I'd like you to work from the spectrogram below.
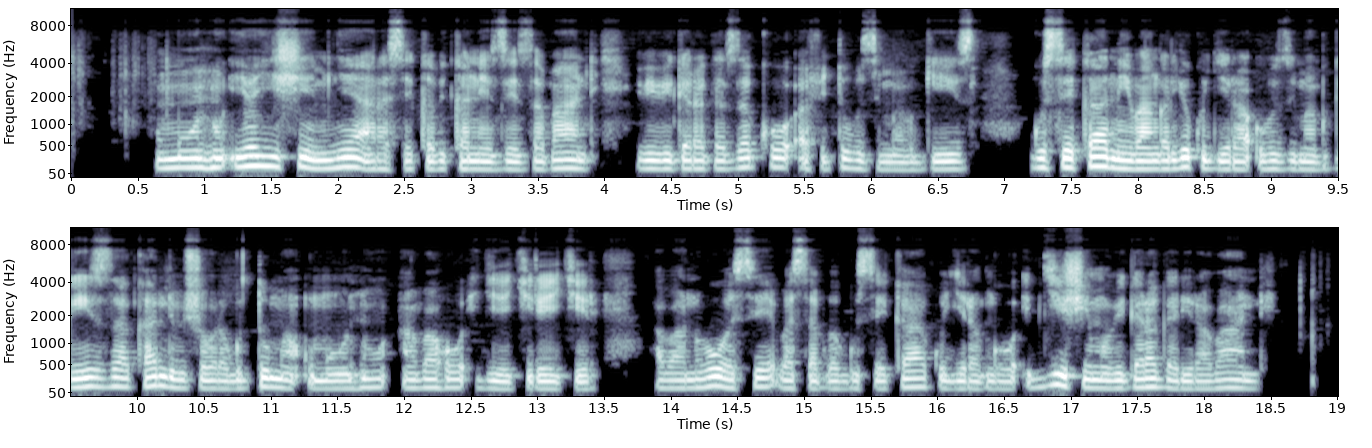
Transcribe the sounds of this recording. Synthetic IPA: umuːn̥huʔijo̞jiːʃiːmɲe̞aɾase̞kaβikane̞ːze̞zaβaːndiːβiβiɡaɾaɡazakʰo̞ʔa̰fituβuzimabɡiːzḁ | ɡuse̞kaniːβaːŋɡaɾɟo̞kuɟiɾaʔuβuzimabɡiːzakaːndiβiʃo̞βo̞ɾaɡutumaʔumuːn̥huaβaɦo̞ʔiɟihe̞ciɾe̞ciɾe | aβaːn̥huβo̞ːse̞βasab̚ɡaɡuse̞kakuɟiɾaŋɡo̞ʔibɟiːʃiːmoβiɡaɾaɡaɾiɾaβaːndi

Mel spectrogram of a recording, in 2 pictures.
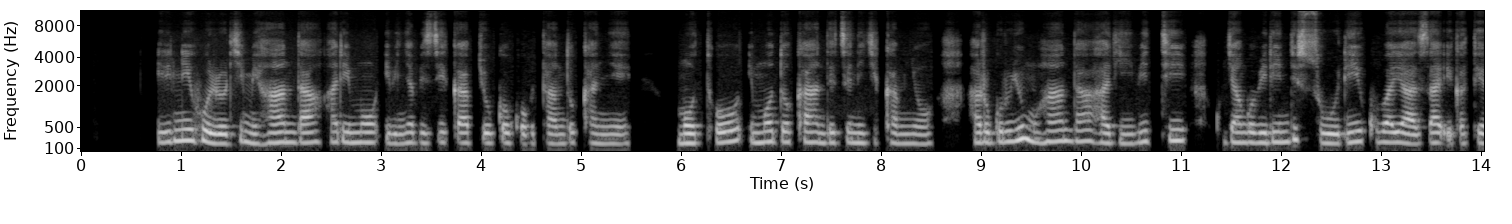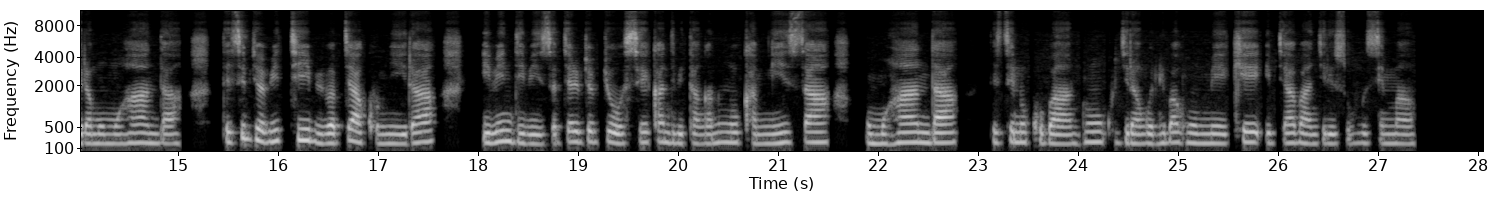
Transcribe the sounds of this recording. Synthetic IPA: iɾinihuɾiɾo̞ɾɟimiɦaːndahaɾimo̞ʔiβiɲaβiziɡ̥abjuːb̚ɡo̞ːko̞βutaːndukʰaɲe̞ | mo̞tʰo̞imo̞do̞kʰande̞t͡se̞niɟikamɲo̞haɾuɡuɾujumuɦaːndaɦaɾiβitʰikuɟiɾaŋɡo̞βiɾiːndisuːɾikuβajaːzaʔiɡate̞ːɾamumuɦaːndand̥e̞t͡sibjo̞βitʰiβiβabjaːkʰomiːɾa | iβiːndiβizabjaːɾibjo̞bjo̞ːse̞kaːndiβitaːŋɡanumŋuːkʰamŋiːz̥amumuɦaːnda | nd̥e̞t͡se̞nokuβaːn̥hukuɟiɾaŋɡo̞n̥iβahuːme̞kʰe̞ʔibjaːβaːɲɟiɾizuβuzima

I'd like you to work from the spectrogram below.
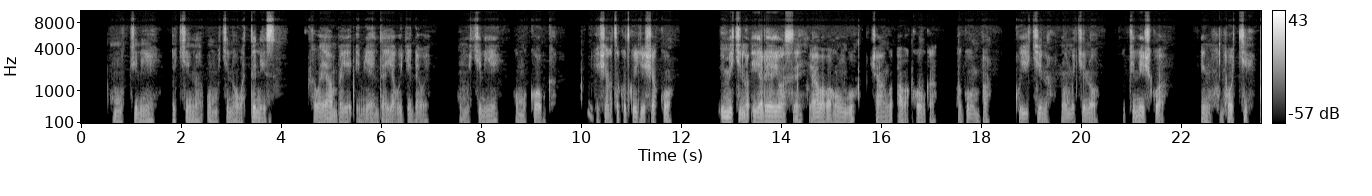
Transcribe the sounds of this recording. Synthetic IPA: umukʰinji | wucʰinaumucino̞̰watenʔḭs | kʰaβajaːmbaje̞imɲḛːndajaβṵɟe̞newe̞ | umucinji | wumukʰo̞ːbɡ̥ḁ | βiʃat͡sekotwiːɟiʃakʰo̞ | imicino̞̰ʔijaɾijojo̞ːse̞̰jaβaβa̰huːŋɡu | t͡ʃaːŋɡwaʔaβa̰kʰo̞ːbɡa | βaɡo̞ːmba | kʰujicinanumucʰḭno̞ | kiniʃkwa | iŋnocʰi

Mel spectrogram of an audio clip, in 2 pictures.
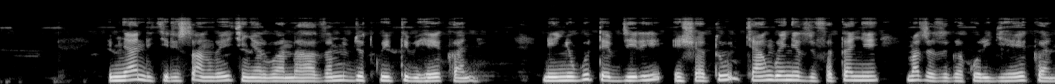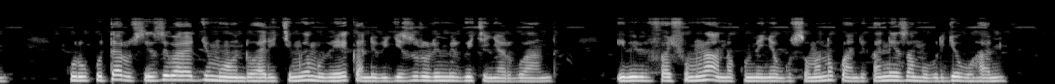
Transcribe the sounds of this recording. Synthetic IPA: imɲaːndiciɾisaːnzɡwejiciɲaɾɡwaːndahazamibjo̞tkwiːtiβiɦe̞kane̞ | niɲuɡute̞bɟiɾie̞ʃatucaːŋɡwe̞ɲe̞zifataɲe̞ | maze̞ziɡako̞ɾiɟihe̞kane̞ | kuɾukutaɾusiziβaɾaɾɟuːmuho̞ːndo̞haɾicimŋe̞muβihe̞kane̞βiɟe̞zuɾuɾimiɾɡwiːciɲaɾɡwaːnda | iβiβifaʃumŋaːnakume̞ɲaɡuso̞mano̞kwaːndikane̞ːzamuβuɾɟo̞βuɦamɲi

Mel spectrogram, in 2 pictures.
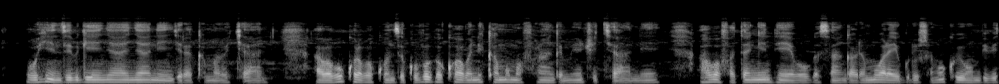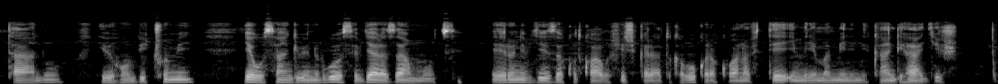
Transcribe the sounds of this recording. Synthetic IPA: uβuɦiːnzibɡiːɲaɲaniːɲɟiɾakamaɾo̞caːne̞aβaβukuɾaβakuːnze̞kuvuɡakohaβo̞ne̞kamamafaɾaːŋɡamiːnʃicaːne̞aho̞βafataŋiːn̥he̞ːβouɡasaːŋɡaβaɾimo̞βaɾajiɡuɾuʃaŋ̥ho̞kuβihuːmbiβitʰaːnu | iβiɦuːmbit͡ʃumijeβusaːŋɡiβiːn̥huɾɡo̞ːse̞bɟaːɾazaːmut͡se | ɾe̞ɾo̞nibɟiːzako̞twaːβuʃiʃi̥kaɾeatu̥kaβukoɾakuβaːnuβafi̥te̞imiɾimamininikaːndiɦaɟiʒo̥

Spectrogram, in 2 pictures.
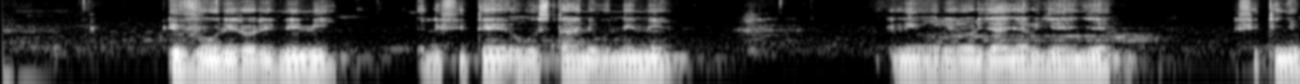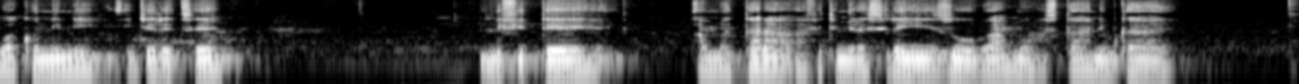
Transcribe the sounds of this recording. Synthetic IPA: ivuɾiɾo̞ɾinini | ɾifite̞uβusi̥taniβunini | nivuɾiɾo̞ɾɟaːɲaɾuɟe̞ːɲɟe̞ | ɾifitiɲuβakʰo̞niniːɟe̞ɾe̞t͡se̞ | ɾifite̞ | amataɾaafitimiɾasiɾajiːzuːβamuβusi̥tanibɡaːjo̞

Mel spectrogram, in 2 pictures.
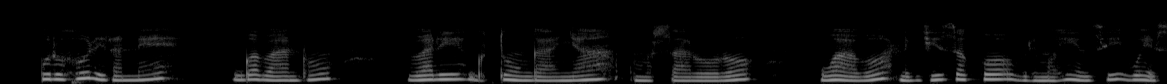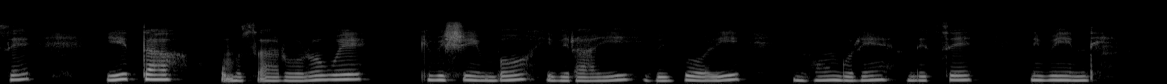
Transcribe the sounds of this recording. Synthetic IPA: uɾuhuɾiɾane̞ | ɾwaβaːntu | βaɾiɡutuːŋɡaːɲaumusaɾuːɾo̞ | waːβo̞nibɟiːzako̞βuɾimuɦiːnziwe̞ːse̞ | jiːta | kṵmusa̰ɾuːɾo̞we̞ | kiβiʃiːmbo̞iβiɾajiːβiɡo̞ːɾiː | mpuːŋɡuɾe̞nde̞t͡se̞ | niβiːndi

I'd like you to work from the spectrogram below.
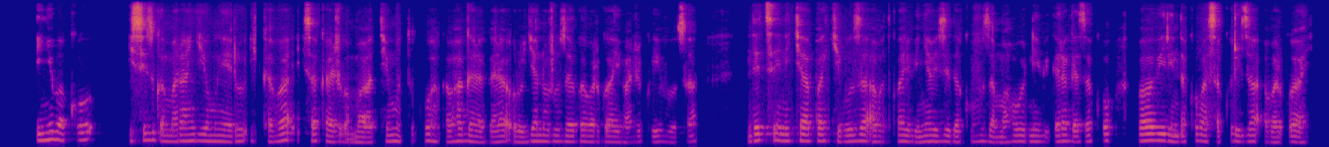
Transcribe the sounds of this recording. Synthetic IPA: iɲuβakʰo̞ | isizɡwaːmaɾaːɲɟijomŋe̞ːɾuʔikʰaβaʔisakaʒɡwa̰maβatijumutukuhakaβahaɡaɾaɡaɾaʔṵɾuɾɟanuɾuzaɾɡwaβaɾɡwaːjiβaʒe̞kwiːvuz̥a | nde̞t͡se̞nicaːpaciβuzaʔaβatkwaːɾiβiɲaβiziɡakuvuzamaɦo̞niβiɡaɾaɡazakʰo̞βaβaβiɾiːndako̞βasakuɾizaʔaβaɾɡwaːji

